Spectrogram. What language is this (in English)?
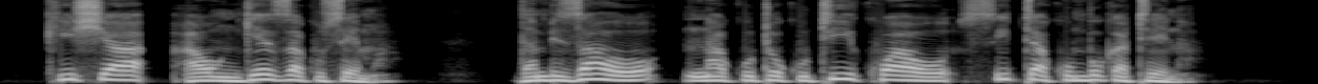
Swahili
